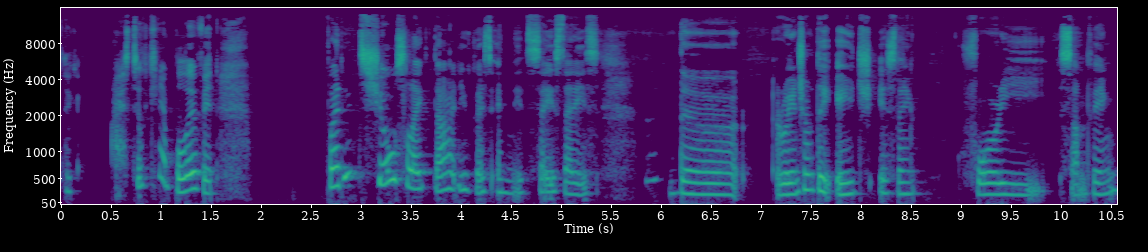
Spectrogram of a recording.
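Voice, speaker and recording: Speaking in an Indonesian accent at a fairly slow pace with long, frequent pauses, the voice has a dark, mellow tone and lively intonation. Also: woman, fairly high pitch for a woman. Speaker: podcast host. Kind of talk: casual solo podcast talk.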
